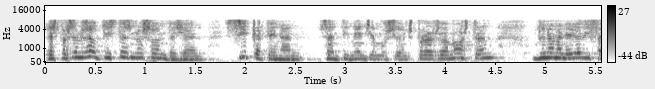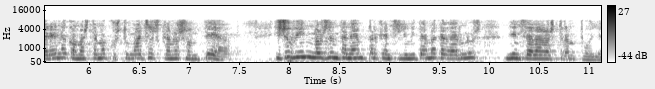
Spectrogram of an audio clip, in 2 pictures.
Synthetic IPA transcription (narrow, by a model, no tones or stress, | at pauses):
ləspəɾsonəzəwt̪ist̪əznosond̪əʒɛl | sikət̪enənsənt̪imenziəmusionspɾɔəzðəmɔst̪ɾən | d̪unəməneɾəðifəɾenəkɔməst̪ɛməkust̪umad͡zəlˠskənosont̪eə | isuβinnolˠzənt̪ənɛmpəɾkɛənzlimit̪ɛməkəðaɾnuz | ðinzðələnɔst̪ɾəmpoʎə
